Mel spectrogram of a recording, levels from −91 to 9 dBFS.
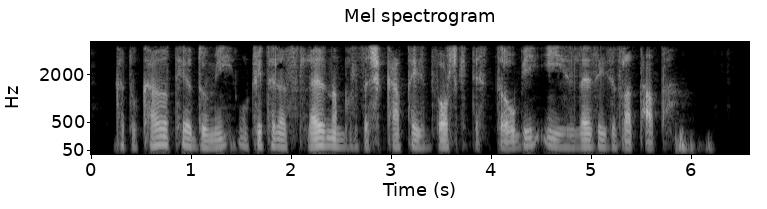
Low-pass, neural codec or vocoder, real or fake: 3.6 kHz; none; real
